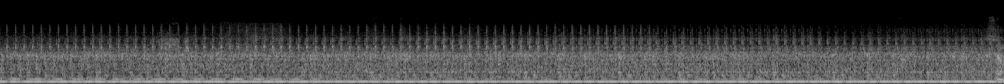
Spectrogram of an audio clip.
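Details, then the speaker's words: Whirlpool WTW4850XQ0 washer, complaint not spinning properly, in diagnostic test mode high spin: steady low basket hum, even rhythm, no grinding or banging; spinning normally. "so I'm going hit start I can hear the unit is beginning to spin right"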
